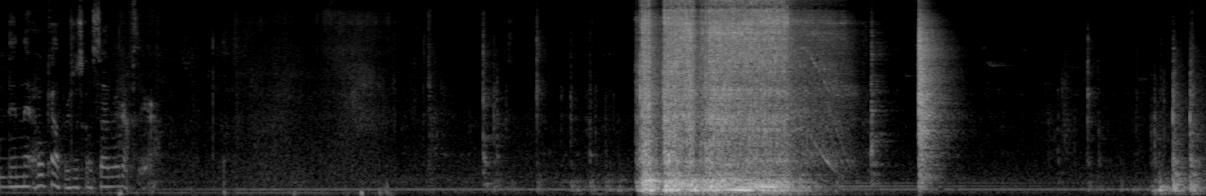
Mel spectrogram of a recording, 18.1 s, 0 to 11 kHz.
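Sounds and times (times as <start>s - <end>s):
power tool running: 9.6s - 13.0s.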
